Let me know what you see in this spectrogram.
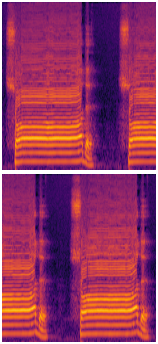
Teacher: صاد مستعلیہ ہے، پر پڑھا جائے گا یعنی موٹا پڑھا جائے گا ، اور 3 سے 5 الف کے برابر کھینچ کر پڑھیں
